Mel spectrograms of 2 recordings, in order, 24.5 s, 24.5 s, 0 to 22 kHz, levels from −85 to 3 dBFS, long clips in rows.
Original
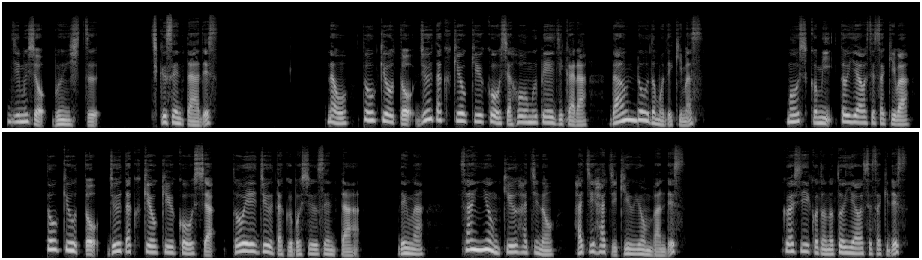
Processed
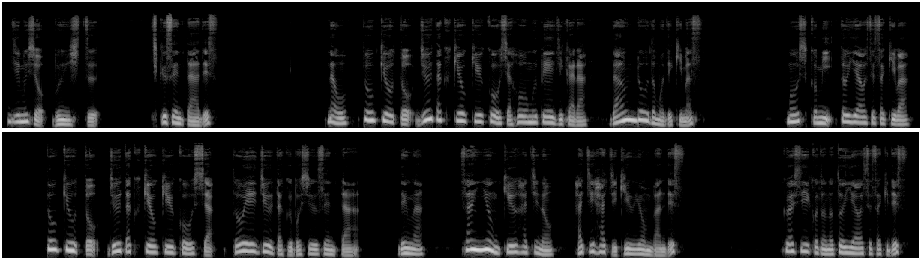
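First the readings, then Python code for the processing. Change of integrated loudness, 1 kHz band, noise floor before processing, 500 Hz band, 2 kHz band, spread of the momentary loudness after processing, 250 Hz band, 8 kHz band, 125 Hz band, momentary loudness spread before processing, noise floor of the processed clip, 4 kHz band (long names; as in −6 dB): −2.5 dB, below −20 dB, −85 dBFS, −8.5 dB, −15.5 dB, 13 LU, 0.0 dB, −3.0 dB, −2.0 dB, 10 LU, −79 dBFS, −3.0 dB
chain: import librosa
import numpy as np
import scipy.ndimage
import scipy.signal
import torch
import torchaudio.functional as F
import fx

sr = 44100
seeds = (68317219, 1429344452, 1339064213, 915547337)

y = fx.curve_eq(x, sr, hz=(150.0, 320.0, 560.0, 1100.0, 3600.0, 7700.0, 11000.0), db=(0, 4, -15, -27, 4, -14, 14))
y = F.gain(torch.from_numpy(y), -2.5).numpy()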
